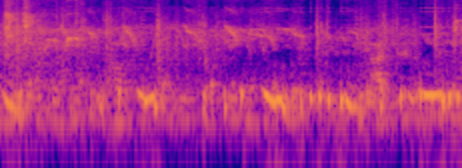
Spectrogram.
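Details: Black Shiraji pigeons kept in household cages give wavering, low gurgling coos, repeated in quick short phrases that rise and dip, over a murmur of other pigeons.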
